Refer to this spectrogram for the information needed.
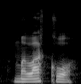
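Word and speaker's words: malakô (молоко): Não, se escreve molocô, tá? Se escreve molocô, mas se fala malakô. Então parece que substitui o O pelo A, mas na verdade é malakô.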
